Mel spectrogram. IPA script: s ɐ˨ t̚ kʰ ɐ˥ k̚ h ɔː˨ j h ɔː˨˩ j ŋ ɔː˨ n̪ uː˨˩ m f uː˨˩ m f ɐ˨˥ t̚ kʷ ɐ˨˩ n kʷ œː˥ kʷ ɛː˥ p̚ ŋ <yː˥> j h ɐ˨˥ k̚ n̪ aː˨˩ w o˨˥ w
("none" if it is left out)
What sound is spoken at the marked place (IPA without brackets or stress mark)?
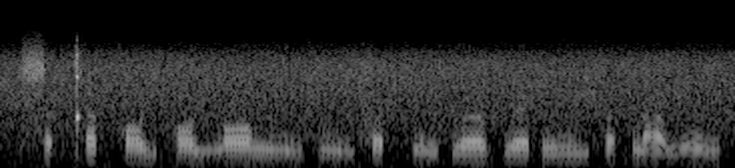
uː˥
